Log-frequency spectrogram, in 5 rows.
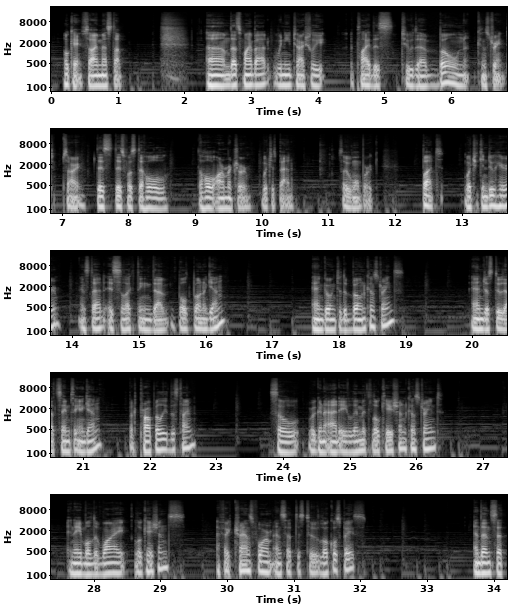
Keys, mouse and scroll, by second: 0.4 ctrl+z, 10.2 middle click, 10.4 scroll down 1, 10.8 shift+middle click, 13.0 right click, 15.3 right click.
